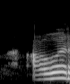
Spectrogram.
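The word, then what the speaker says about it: hour: dash ಅವರ್ of English ಇದು ಅವರ್ ಅಂತ ಎಚ್ ಇಲ್ಲಿ ಸೈಲೆಂಟ್ ಸೋ ಇಲ್ಲಿ ಆನ್ ಅಂತ ಆಗುತ್ತೆ ಮೊದಲ ಸೌಂಡ್ ಔ ಅಂತ ಬರುತ್ತೆ ಇದು ವಾವೆಲ್ ಸೌಂಡ್ ಅಲ್ವಾ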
